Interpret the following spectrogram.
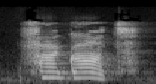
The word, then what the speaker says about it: Fagott: Also, by the way, it's not pronounced the same. Fagot. Say it with me, kids! Fagot. And that's how you say it. So, notice the emphasis is on the second syllable, right? Rather than the first.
